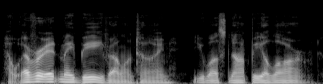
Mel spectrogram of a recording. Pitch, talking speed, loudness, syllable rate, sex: 90 Hz, 185 wpm, -18 LUFS, 5.6 syllables/s, male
